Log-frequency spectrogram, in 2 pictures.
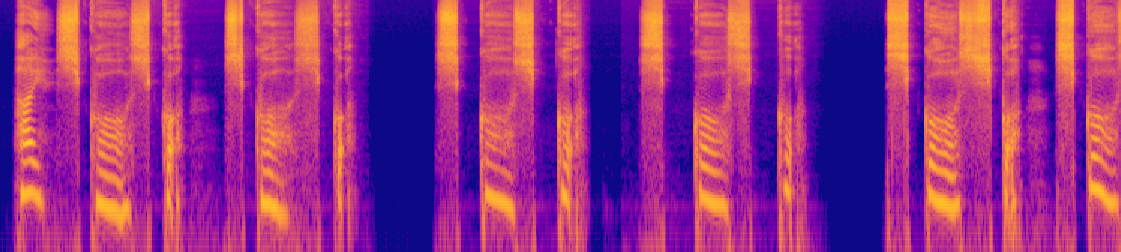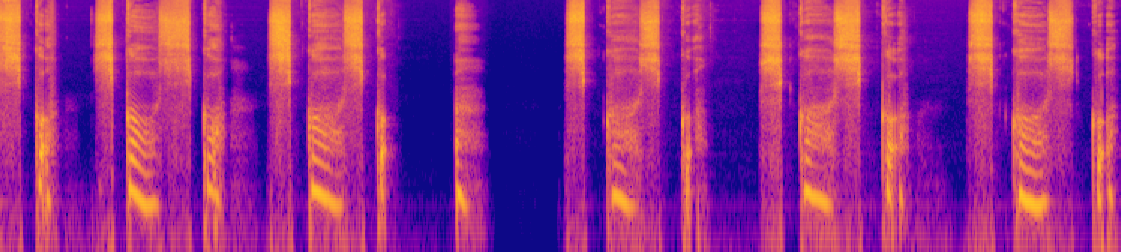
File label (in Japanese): ゆっくりとしこしこの掛け声で自慰を促す; 自慰支援(遅)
